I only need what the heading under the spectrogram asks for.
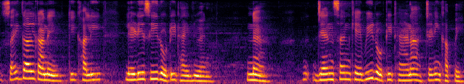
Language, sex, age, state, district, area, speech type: Sindhi, female, 30-45, Gujarat, Surat, urban, spontaneous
